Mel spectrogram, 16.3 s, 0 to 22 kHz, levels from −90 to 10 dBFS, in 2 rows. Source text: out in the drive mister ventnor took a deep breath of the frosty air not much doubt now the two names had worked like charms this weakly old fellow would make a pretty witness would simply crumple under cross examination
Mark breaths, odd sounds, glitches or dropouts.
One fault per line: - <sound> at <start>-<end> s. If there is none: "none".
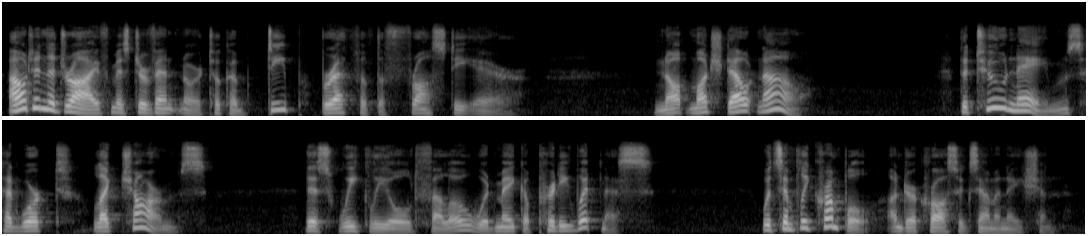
none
